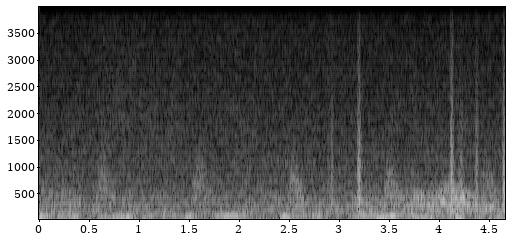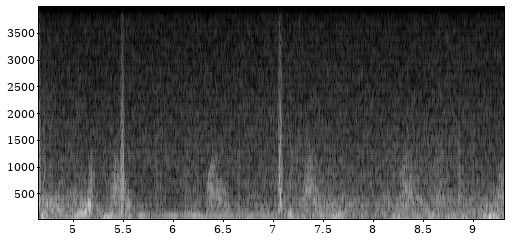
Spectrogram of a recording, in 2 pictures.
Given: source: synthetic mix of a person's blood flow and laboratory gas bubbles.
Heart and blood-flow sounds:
Doppler ultrasound of blood flow; subclavian vein
no bubbles
From the record:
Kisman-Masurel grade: 000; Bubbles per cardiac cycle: 0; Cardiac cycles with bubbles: 0%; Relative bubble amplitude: no bubbles discernible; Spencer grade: 0 (complete lack of bubble signals)

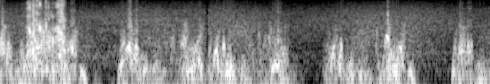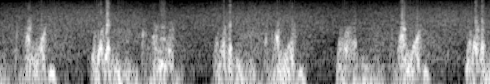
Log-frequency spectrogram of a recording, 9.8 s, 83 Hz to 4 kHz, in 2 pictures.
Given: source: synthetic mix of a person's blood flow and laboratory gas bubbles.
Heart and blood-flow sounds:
Doppler ultrasound of blood flow; precordium
0.18-0.70 s: bubbles
From the record:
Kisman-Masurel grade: 213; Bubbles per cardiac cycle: several, 3 to 8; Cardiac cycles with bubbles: 1 to 10%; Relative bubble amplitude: loud (0.450 to 0.775); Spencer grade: 1 (occasional bubble signal discernible with the cardiac motion signal, with majority of cardiac periods free of bubbles); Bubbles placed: anywhere in the cardiac cycle

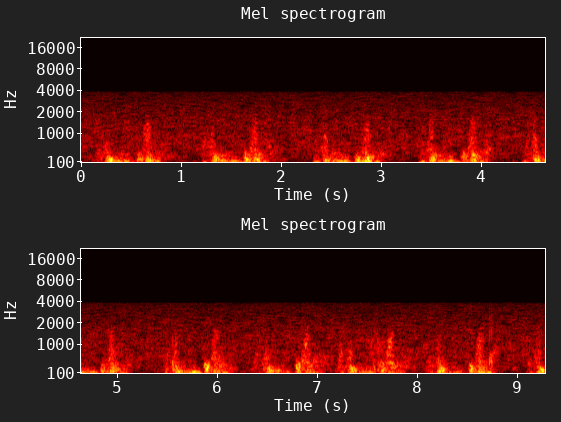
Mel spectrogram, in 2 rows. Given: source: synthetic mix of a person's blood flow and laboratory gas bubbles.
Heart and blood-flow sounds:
Doppler ultrasound of blood flow; precordium
5.48-5.62 s: bubbles
7.48-7.79 s: bubbles
8.71-8.83 s: bubbles
From the record:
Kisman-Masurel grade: 121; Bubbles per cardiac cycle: 1 to 2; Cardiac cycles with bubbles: 10 to 50%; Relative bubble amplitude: barely perceptible (0.100 to 0.250); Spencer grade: 2 (many but less than half of the cardiac periods contain bubble signals, singularly or in groups); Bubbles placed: only in the low amplitude regions of the cardiac cycle

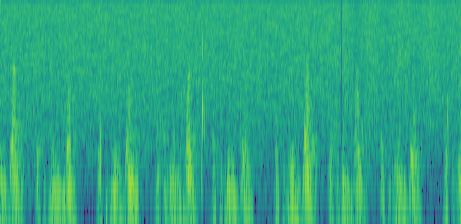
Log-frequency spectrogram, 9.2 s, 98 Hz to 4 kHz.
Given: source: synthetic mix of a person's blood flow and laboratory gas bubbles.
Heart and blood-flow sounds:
Doppler ultrasound of blood flow; precordium
1.96-2.05 s: bubbles
4.00-4.11 s: bubbles
8.92-8.99 s: bubbles
From the record:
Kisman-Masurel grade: 122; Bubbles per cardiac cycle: 1 to 2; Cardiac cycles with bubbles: 10 to 50%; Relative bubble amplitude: moderate (0.250 to 0.450); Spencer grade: 2 (many but less than half of the cardiac periods contain bubble signals, singularly or in groups); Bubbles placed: only in the low amplitude regions of the cardiac cycle

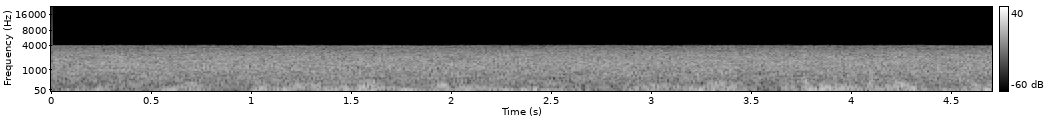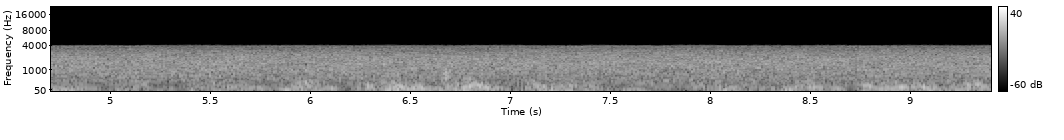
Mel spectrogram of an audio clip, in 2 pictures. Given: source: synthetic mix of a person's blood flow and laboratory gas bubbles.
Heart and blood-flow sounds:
Doppler ultrasound of blood flow; precordium
6.71-6.76 s: bubbles
From the record:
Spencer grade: 1 (occasional bubble signal discernible with the cardiac motion signal, with majority of cardiac periods free of bubbles); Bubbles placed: anywhere in the cardiac cycle

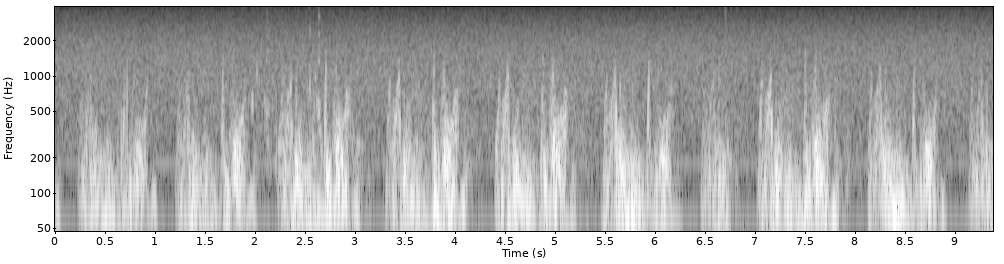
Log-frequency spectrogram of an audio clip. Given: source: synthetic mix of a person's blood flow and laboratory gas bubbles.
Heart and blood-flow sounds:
Doppler ultrasound of blood flow; precordium
1.96-2.43 s: bubbles
2.51-2.73 s: bubbles
From the record:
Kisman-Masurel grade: 211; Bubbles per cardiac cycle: several, 3 to 8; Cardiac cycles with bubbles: 1 to 10%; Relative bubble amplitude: barely perceptible (0.100 to 0.250); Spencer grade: 1 (occasional bubble signal discernible with the cardiac motion signal, with majority of cardiac periods free of bubbles); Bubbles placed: only in the low amplitude regions of the cardiac cycle

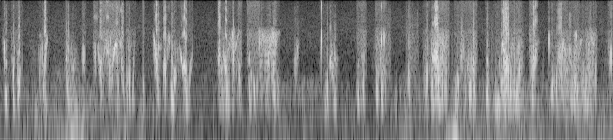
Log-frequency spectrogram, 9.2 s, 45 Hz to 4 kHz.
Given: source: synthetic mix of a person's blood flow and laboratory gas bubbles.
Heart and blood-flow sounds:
Doppler ultrasound of blood flow; subclavian vein
0.03-0.34 s: bubbles
0.55-0.73 s: bubbles
0.98-1.18 s: bubbles
1.21-1.29 s: bubbles
1.39-2.04 s: bubbles
2.13-2.17 s: bubbles
2.27-2.88 s: bubbles
3.25-3.62 s: bubbles
3.69-4.20 s: bubbles
4.40-4.48 s: bubbles
4.78-5.07 s: bubbles
5.33-5.50 s: bubbles
5.61-5.81 s: bubbles
6.10-6.17 s: bubbles
6.33-6.74 s: bubbles
6.80-7.15 s: bubbles
7.27-7.86 s: bubbles
7.92-8.09 s: bubbles
8.21-8.96 s: bubbles
9.11-9.20 s: bubbles
From the record:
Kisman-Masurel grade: 343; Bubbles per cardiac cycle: rolling drumbeat, 9 or more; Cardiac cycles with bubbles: 100%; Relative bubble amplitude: loud (0.450 to 0.775); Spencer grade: 3 (all of the cardiac periods contain showers or single bubble signals, but not dominating or overriding the cardiac motion signals); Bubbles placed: anywhere in the cardiac cycle

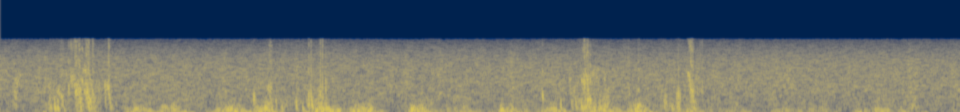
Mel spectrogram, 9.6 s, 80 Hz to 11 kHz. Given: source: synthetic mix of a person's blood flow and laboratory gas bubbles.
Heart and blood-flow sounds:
Doppler ultrasound of blood flow; precordium
0.11-0.22 s: bubbles
0.47-1.18 s: bubbles
2.51-2.61 s: bubbles
2.66-3.31 s: bubbles
5.38-5.47 s: bubbles
5.57-6.14 s: bubbles
6.35-6.44 s: bubbles
6.55-7.09 s: bubbles
From the record:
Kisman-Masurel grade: 222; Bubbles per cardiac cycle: several, 3 to 8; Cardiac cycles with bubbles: 10 to 50%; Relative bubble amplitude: moderate (0.250 to 0.450); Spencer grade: 2 (many but less than half of the cardiac periods contain bubble signals, singularly or in groups); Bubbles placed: anywhere in the cardiac cycle

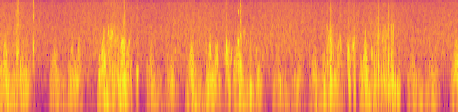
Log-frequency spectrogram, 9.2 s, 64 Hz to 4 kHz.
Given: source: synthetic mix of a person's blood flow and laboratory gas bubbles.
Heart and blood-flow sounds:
Doppler ultrasound of blood flow; precordium
0.29-0.70 s: bubbles
2.12-2.64 s: bubbles
2.69-2.78 s: bubbles
4.46-4.65 s: bubbles
4.69-5.05 s: bubbles
6.42-6.74 s: bubbles
6.77-6.85 s: bubbles
6.92-7.12 s: bubbles
7.39-8.01 s: bubbles
From the record:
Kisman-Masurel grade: 233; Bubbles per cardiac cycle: several, 3 to 8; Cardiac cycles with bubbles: 50 to 99%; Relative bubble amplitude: loud (0.450 to 0.775); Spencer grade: 3 (all of the cardiac periods contain showers or single bubble signals, but not dominating or overriding the cardiac motion signals); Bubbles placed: only in the low amplitude regions of the cardiac cycle

